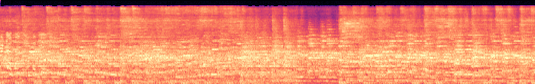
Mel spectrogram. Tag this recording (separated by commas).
Steelpan, Music, Drum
